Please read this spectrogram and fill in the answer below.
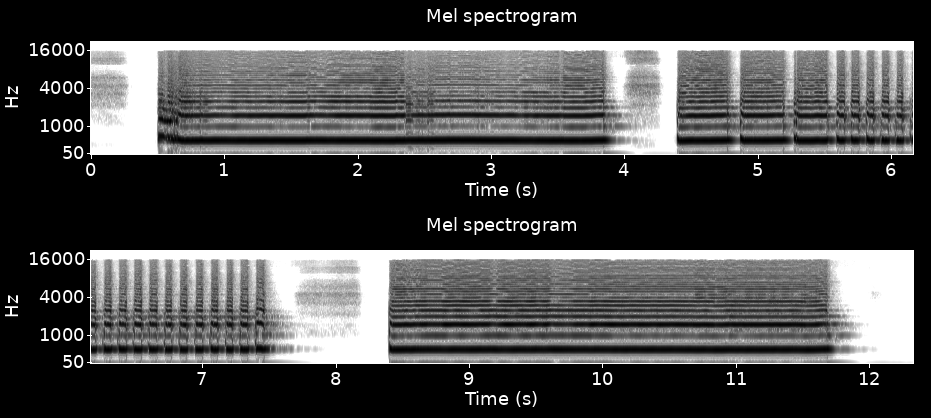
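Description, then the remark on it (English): A shofar blows a full tekiah shevarim-teruah tekiah set: a long sustained tekiah blast, then a group of short broken shevarim notes followed by a rapid staccato teruah run, and a final long tekiah blast, loud. “That's your entire set. The kiyas were long on both ends. Your shvarim trua, that's what it is.”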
